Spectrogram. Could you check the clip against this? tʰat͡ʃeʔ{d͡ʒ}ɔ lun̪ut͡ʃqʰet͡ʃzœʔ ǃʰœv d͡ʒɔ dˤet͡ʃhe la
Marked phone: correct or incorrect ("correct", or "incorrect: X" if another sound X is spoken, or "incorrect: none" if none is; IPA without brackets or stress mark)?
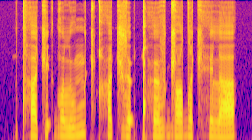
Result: incorrect: ɡ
